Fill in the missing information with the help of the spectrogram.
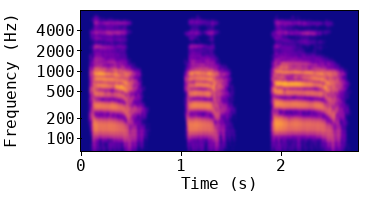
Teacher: जबान का जो आपका पिछला हिस्सा है वो अपोजिट, जो मुंह का हिस्सा है, जो नरम तालु बोलते हैं, सॉफ्ट पैलेट, उसको लगेगा जाकर। तो एक चिपचिपाहट की भी आपको महसूस होगी, फीलिंग आएगी। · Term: कौफ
